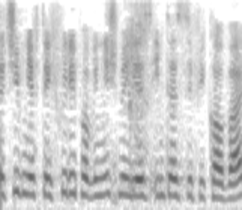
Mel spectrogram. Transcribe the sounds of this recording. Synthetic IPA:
ɛt͡ɕivɲɛft̪ɛjxfʲilʲipɔvʲiɲːiɕmɘjɛzint̪ɛnsɘfʲikɔva

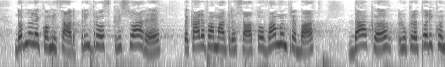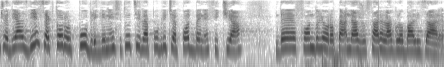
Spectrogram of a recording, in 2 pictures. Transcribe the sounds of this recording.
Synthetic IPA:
d̪o̞mnule̞ko̞misarpɾint̪ɾo̞skɾisoaɾe̞ | pe̞kaɾe̞vamad̪ɾe̞sat̪o̞vamɨnt̪ɾe̞bat̪ | d̪akəlukɾət̪o̞ɾiko̞nt͡ʃe̞d̪iat̪zʲd̪inse̞kt̪o̞ɾulpublik̚d̪ininst̪it̪ut̪siːle̞publit͡ʃe̞po̞t̪̚be̞ne̞fit͡ʃia | d̪e̞fo̞nd̪ule̞uɾo̞peand̪e̞aʒust̪aɾe̞laɡlo̞balizaɾe̞̰

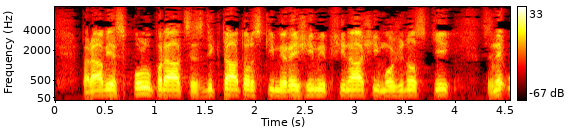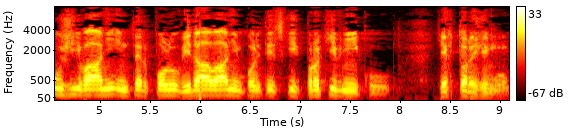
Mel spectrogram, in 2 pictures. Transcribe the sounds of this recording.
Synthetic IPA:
pɾaːvjɛspo̞lupɾaːt͡sɛzdɪkt̪aːt̪o̞ɾskiːmɪɾɛʒɪmɪpr̝̥ɪnaːʃiːmo̞ʒno̞scɪz̥nɛʔuʒiːvaːɲiːɪnt̪ɛɾpo̞luvɪdaːvaːɲiːmpo̞lɪt̪ɪt͡skiːxpɾo̞cɪvɲiːkuː | cɛxt̪o̞ɾɛʒɪmṵː

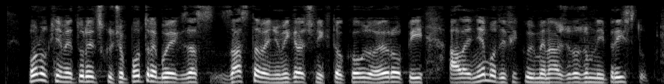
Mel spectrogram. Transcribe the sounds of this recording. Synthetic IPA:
pɔnuːkɲɛmɛt̪uɾɛt͡skut͡ʃɔpɔt̪ɾɛbujɛɡzast̪aʋɛɲɪumiɡɾat͡ʃniːxt̪ɔkɔʊd̪ɔɛʊɾɔːpialɛɲɛmɔd̪ifikujɛmɛnaːʒɾɔzumniːpɾiːst̪up

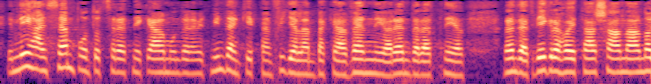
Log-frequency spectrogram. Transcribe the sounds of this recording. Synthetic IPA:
eːnːeːɦaːɲsɛmpo̞nt̪o̞t̪sɛɾɛt̪neːkɛlmo̞nd̪ɒniɒmit̪mind̪ɛŋkeːpːɛɱfiɟɛlɛmbɛkɛlvɛnːiɒɾɛnd̪ɛlɛt̪neːlrɛnd̪ɛlɛt̪ʋeːɡrɛɦɒjt̪aːʃaːnaːlnɒ

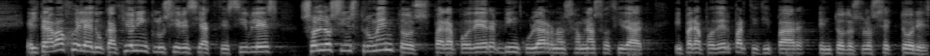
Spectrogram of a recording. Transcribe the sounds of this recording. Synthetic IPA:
ḛlt̪ɾaβaxoilaeðukaθjo̞niŋklusiβ̞esiakθe̞siβ̞le̞sː | o̞nlo̞sinst̪ɾumẽnt̪o̞spaɾapo̞ð̞e̞ɾβiŋkulaɾno̞saunaso̞θje̞ðat̪ | ipaɾapo̞ð̞e̞ɾpaɾt̪iθipaɾe̞nt̪o̞ð̞ozlo̞sːe̞k̚t̪o̞ɾe̞s

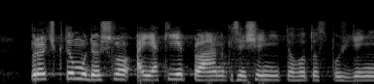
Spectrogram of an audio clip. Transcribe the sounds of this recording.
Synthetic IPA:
pɾo̞t͡ʃkt̪o̞mudo̞ʃlo̞ʔajakiːjɛplaːnɡr̝ɛʃɛɲiːt̪o̞ɦot̪o̞spo̞ʒɟɛɲiː

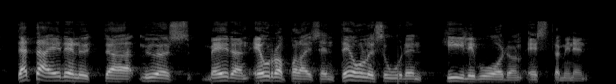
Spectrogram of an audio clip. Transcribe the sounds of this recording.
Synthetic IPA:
t̪æt̪æedelːˑyt̪ːæːmyøsmeiɾæneuroːpːɑlɑisent̪eolːˑisuːden | hiːliʋuodonest̪æminḛn

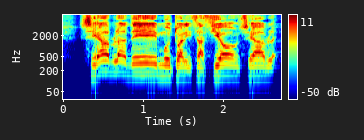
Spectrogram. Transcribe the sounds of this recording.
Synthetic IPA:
seaβlaðemut̪waliθaθjoŋseaβla

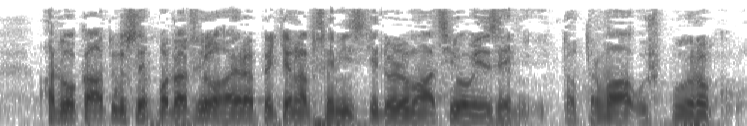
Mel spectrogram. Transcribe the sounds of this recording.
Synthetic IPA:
ʔadvo̞kaːt̪umsɛpo̞dar̝ɪloɦajɾapɛcanapr̝̥ɛmiːscɪd̪do̞do̞maːt͡siːɦovjɛzɛɲḭːt̪o̞t̪r̩vaːʔuʃpuːlɾo̞ku̥

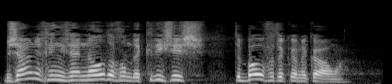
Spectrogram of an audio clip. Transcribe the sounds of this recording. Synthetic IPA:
bəzœɥnəχɪŋəzɛjnːowdəχɔmdəkrizɪs | təɹbowvətəkɵnəkowmən

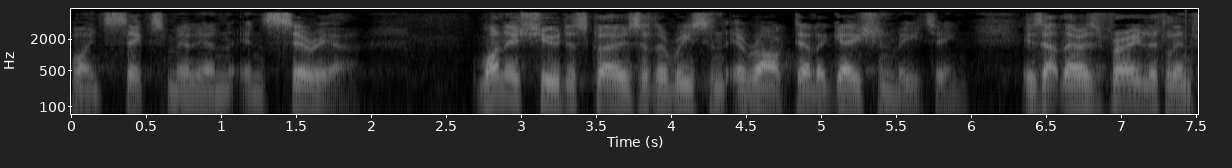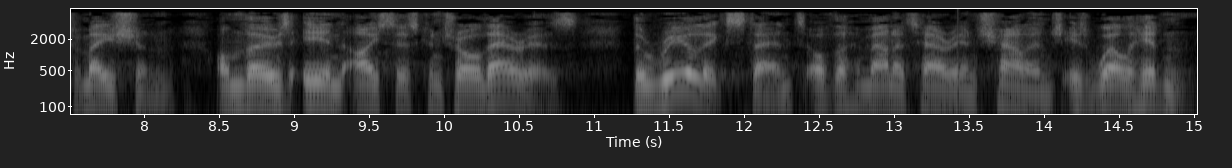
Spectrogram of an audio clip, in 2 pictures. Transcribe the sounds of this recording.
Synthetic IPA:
ɔ̃ɪ̃ntsɪksmɪlˠjɨ̃nɪ̰̃nsɪɹiɨ̰ | wʌ̃nɪʃʉdɨskloʊzɨðɨɹisə̃ntɪ̰ɹɑk̚d̥ɛlˠɨɡeɪʃɨ̃nmiɾɪ̰̃ŋ | ʔɨzðət̪̚ðə˞ɨzvɛɹilɪɾl̩ˠɪ̃ɱfə˞meɪʃɨ̃n | ʔə̃nðoʊzɪ̃na̰ɪsɪskʰn̩tʰɹ̥oʊlˠdɛɹiɨ̰z̥ | ðəɹilˠɪkstɛ̃ntʰəvðəɦjʉmænɨtʰɛɹiɨ̃nt͡ʃʰælˠə̃nd͡ʒɪzwɛlˠɦɪdⁿn̩

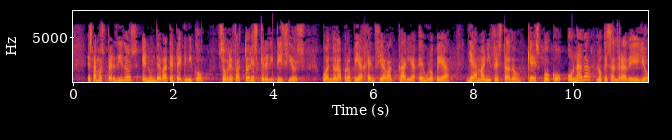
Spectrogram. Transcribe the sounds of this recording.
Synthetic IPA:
e̞st̪amo̞spe̞ɾðiðo̞se̞nũnd̪e̞β̞at̪e̞t̪e̞ɡniko̞ | so̞β̞ɾe̞fak̚t̪o̞ɾe̞skɾe̞ðit̪iθjo̞s | kwand̪o̞lapɾo̞pjaːxe̞n̟θjaβ̞aŋkaɾjaʔe̞wɾo̞pe̞a | ʝaamanife̞st̪að̞o̞keespo̞ko̞ːnaðalo̞ke̞sald̪ɾaðe̞eʎo̞̰

